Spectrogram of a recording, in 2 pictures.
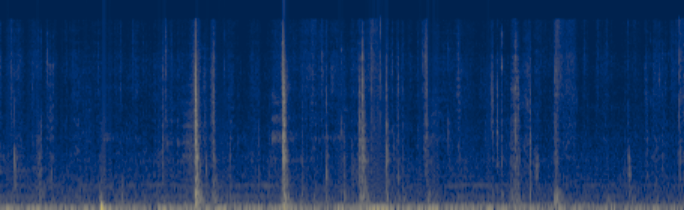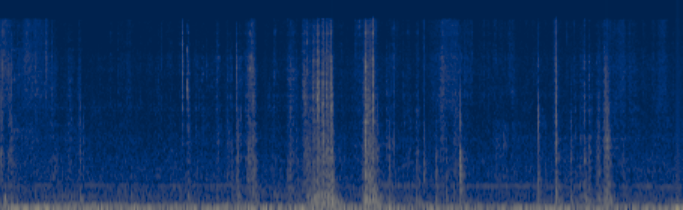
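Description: Scattered sharp clicks and light knocks of copper disc rivets and a hand tool being handled against fibre cement roof slates, with a couple of brief rustles about two-thirds of the way in, over a faint steady hum.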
